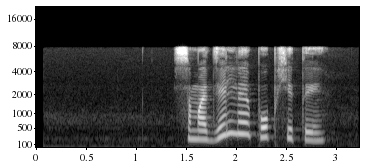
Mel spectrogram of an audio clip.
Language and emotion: Russian, neutral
